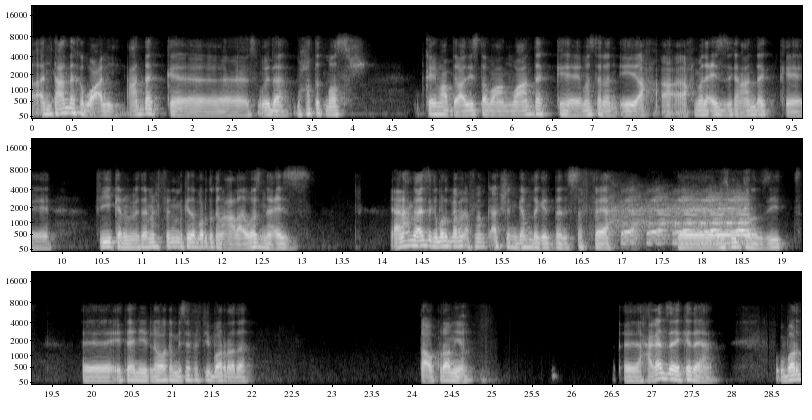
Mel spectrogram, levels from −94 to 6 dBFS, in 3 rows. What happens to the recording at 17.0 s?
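A feedback howl runs from 16.73 to 18.79 s. The microphone picks up a loudspeaker in the same room, and each pass around the loop comes back louder. It swells into a tone near 500 Hz, with repeats roughly every 300 ms, and peaks about 2 dB above the speech.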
